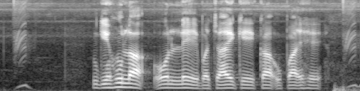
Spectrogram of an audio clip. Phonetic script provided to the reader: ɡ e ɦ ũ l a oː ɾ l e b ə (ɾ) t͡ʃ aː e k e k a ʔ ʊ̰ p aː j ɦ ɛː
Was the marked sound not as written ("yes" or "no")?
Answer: yes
